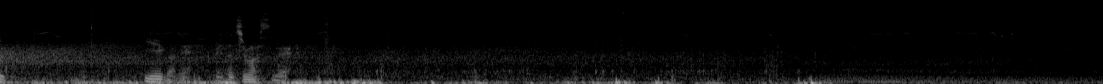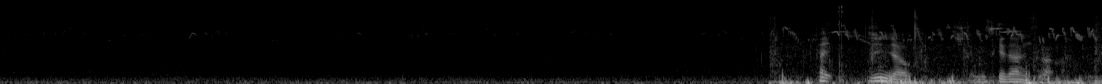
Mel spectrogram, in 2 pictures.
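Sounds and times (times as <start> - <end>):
bird chirps: 0.0 - 3.7, 4.8 - 22.0.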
